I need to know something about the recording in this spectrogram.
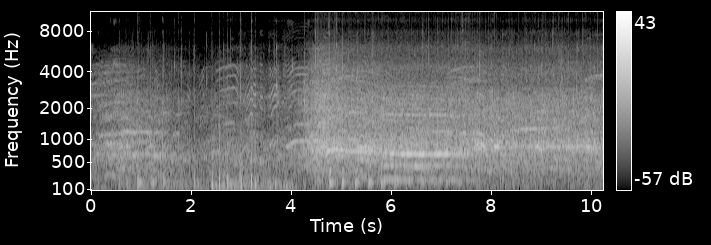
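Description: Basketball game sounds on a hardwood court: sneakers squeaking and the ball bouncing in the first few seconds. About four seconds in, crowd voices and shouting rise and stay louder.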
